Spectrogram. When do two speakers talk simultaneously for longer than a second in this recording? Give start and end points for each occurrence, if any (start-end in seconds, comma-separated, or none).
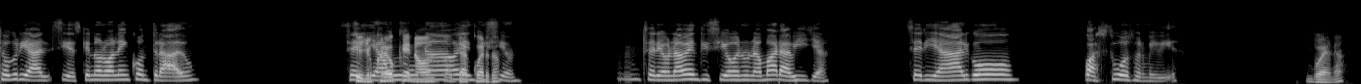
3.5-5.0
